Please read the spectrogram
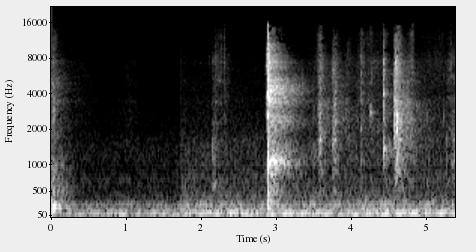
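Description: Metal clanks and rattles of a clamp and heavy steel angle iron being fitted against the motorcycle's rear sprocket, with one sharp ringing metal knock about three seconds in, over a steady low hum.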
